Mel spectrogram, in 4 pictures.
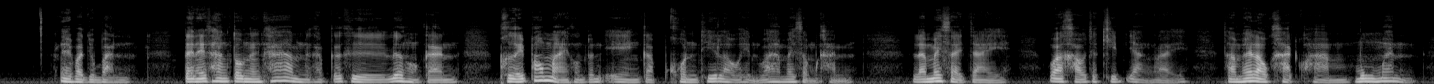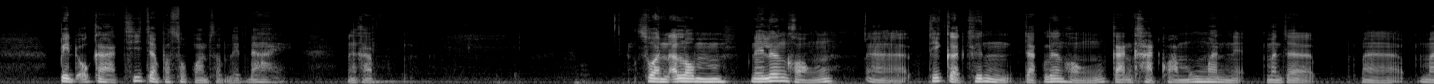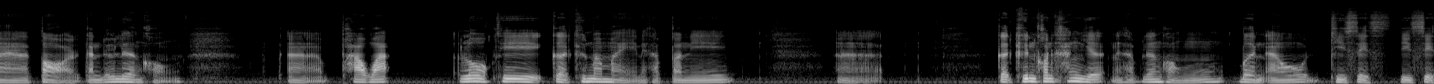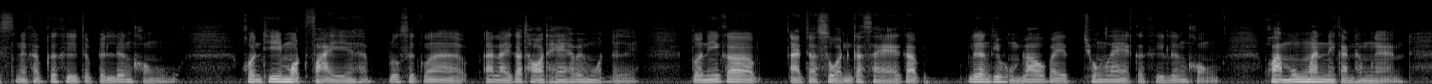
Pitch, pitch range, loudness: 110 Hz, 100-120 Hz, -24 LUFS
